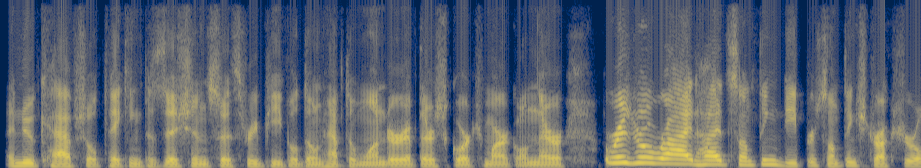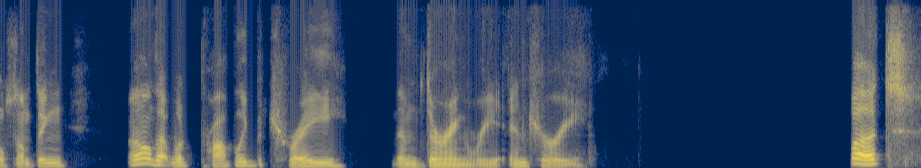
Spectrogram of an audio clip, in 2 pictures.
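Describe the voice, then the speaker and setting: A man hosting a podcast, delivering scripted storytelling narration with dramatic emphasis and deliberate pauses. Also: medium pitch, sing-song, fairly bright tone, no echo, studio quality. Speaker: podcast host.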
